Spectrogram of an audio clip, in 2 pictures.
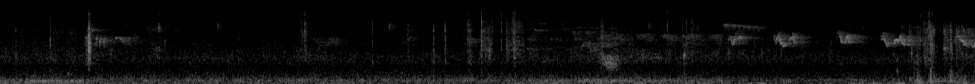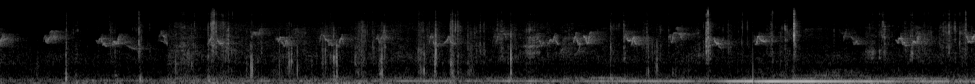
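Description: A bird chirping, short high notes repeated two or three times a second, over scattered clicks and knocks of dry sticks being handled. A low steady hum builds up and becomes the loudest sound near the end.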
